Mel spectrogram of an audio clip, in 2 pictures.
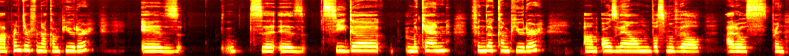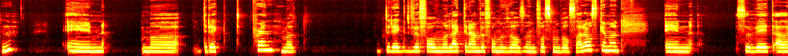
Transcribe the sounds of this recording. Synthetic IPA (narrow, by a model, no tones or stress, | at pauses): apɾɪntəɹfɪnakɔmpʰjuːɾəɹ | ɪz | t͡səʔɪz | siːɡə | məkʰɛn | fɪndɪkʰɔmpʰjuːɾəɹ | ʔmoʊs̬velˠn̩vuːsməvɪlˠ | aɾoʊspɾɪntn̩ | ɪn | mə | dɾɪktpʰɾɪntmə | dɾɪktvifɪlˠməlˠaɪk̚taɾaːnvifɪlˠməvɪlˠznvuːsməvɪlˠsaɾoʊskɪmən | ɪn | səveɪtʰa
